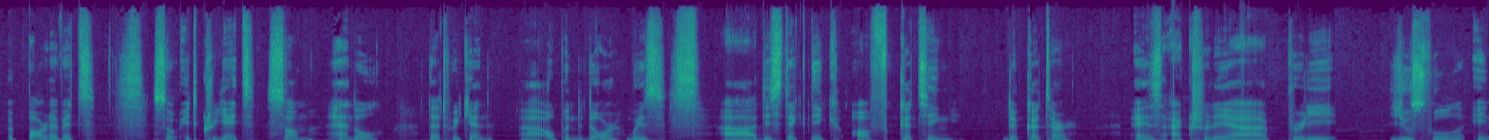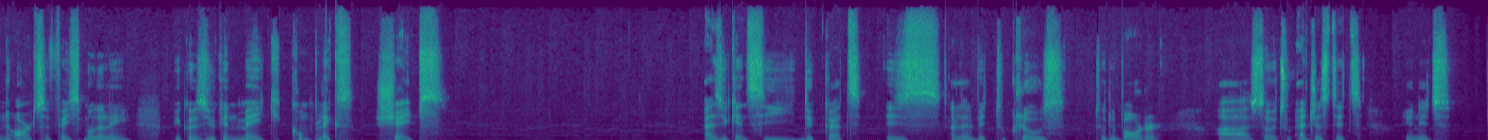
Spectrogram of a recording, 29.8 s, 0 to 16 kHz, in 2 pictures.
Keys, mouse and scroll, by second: 1.1 middle click, 3.3 shift+middle click, 4.9 g, 16.6 KP_Divide, 17.9 middle click, 18.6-20.7 scroll up 2, 20.7-21.0 scroll up 1, 21.2 click, 24.3 g.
